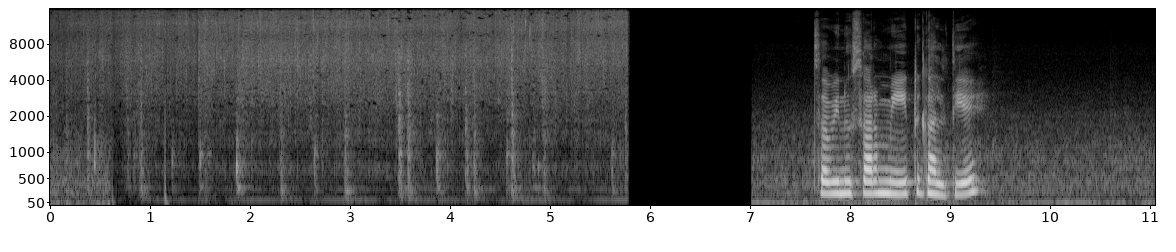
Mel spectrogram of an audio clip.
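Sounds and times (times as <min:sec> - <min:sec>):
potatoes sizzling in oil: 0:00.0 - 0:05.8.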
